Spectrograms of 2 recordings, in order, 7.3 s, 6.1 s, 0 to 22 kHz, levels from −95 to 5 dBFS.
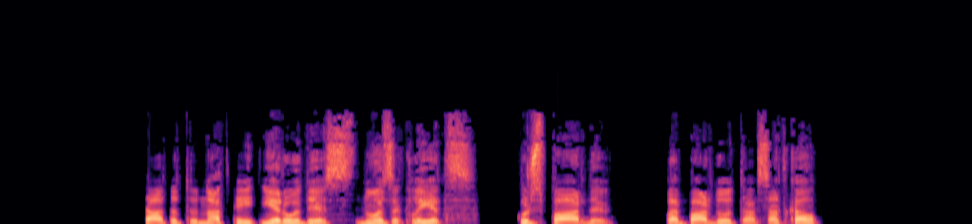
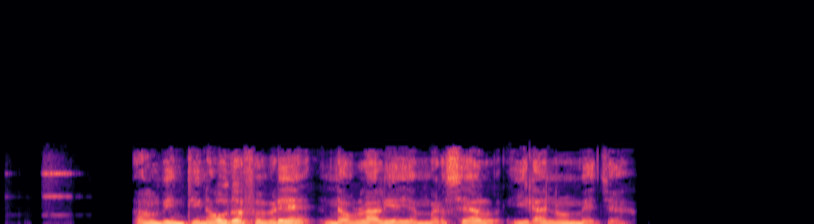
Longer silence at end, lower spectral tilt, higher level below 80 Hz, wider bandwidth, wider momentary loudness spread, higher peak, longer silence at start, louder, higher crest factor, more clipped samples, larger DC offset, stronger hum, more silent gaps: second, 1.15 s vs 1.4 s; about the same, -5 dB/octave vs -6 dB/octave; about the same, -48 dBFS vs -50 dBFS; first, 11.5 kHz vs 7.8 kHz; second, 7 LU vs 21 LU; about the same, 0 dBFS vs -2 dBFS; first, 1.1 s vs 0.35 s; about the same, -16 LUFS vs -18 LUFS; about the same, 18 dB vs 18 dB; neither; neither; neither; first, 3.60-3.88 s, 4.64-5.00 s vs 0.72-0.99 s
